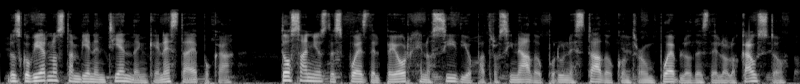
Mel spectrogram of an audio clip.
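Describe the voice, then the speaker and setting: A man's voice: lowish voice, expressive, a little fast. A man giving emphatic, articulate political commentary as the dubbed voice of a guest.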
